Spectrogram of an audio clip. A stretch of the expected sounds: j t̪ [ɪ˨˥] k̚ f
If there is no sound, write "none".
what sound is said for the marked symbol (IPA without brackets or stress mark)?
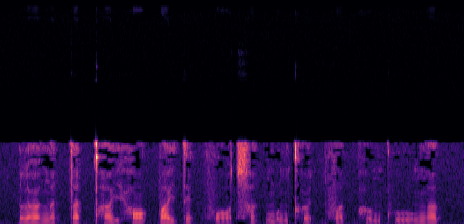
ɪ˨˥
